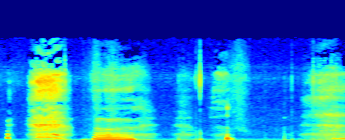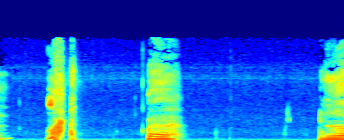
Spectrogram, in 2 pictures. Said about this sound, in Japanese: ごめんなさい。くしゃみをしてしまった。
